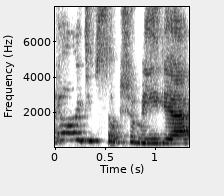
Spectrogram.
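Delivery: mock-meek voice. Retelling meeting a live video expert at an event, acting out a meek, humble voice. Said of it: "I was all very meek and very humble".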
